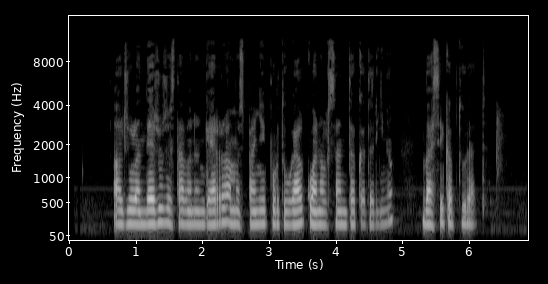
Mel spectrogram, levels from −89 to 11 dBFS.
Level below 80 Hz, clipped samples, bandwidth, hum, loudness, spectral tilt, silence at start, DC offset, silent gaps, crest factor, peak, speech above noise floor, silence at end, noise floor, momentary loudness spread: -74 dBFS; under 0.1%; 11.5 kHz; none; -27 LUFS; -7.5 dB/octave; 0.7 s; under 0.1%; none; 20 dB; -8 dBFS; 43 dB; 0.8 s; -69 dBFS; 14 LU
